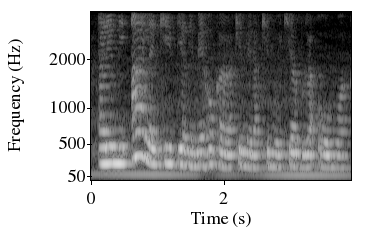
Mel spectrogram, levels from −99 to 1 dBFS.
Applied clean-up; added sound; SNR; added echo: none; Fixed-wing aircraft, airplane; 20 dB; reverberation time 0.6 s.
